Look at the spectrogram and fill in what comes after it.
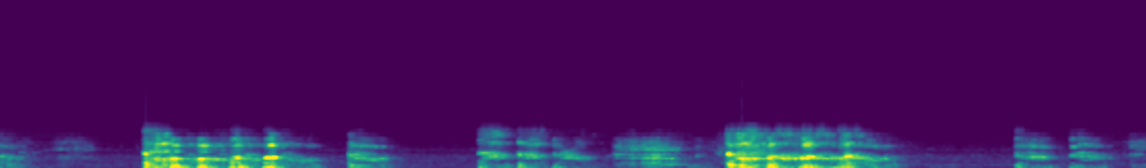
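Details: Morning coughing while sick, in a cough said to be improving except in the mornings, with meds awaited: repeated harsh coughs in clusters with throat clearing, about eight to ten bursts with pauses.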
